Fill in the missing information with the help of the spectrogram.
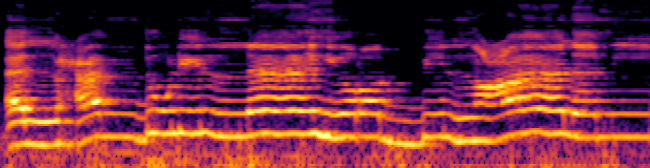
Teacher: huruf mim dan nun merupakan huruf gunnah. maka di sini ada sedikit unsur hidung di sini.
